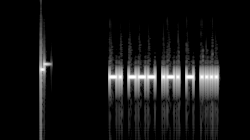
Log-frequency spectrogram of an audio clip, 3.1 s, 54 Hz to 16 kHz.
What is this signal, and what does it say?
Morse code, heard as a keyed tone, about 40 wpm, 700 Hz. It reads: NORTH
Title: Sets of 5 Words Encore - New Word Drill - 40wpm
